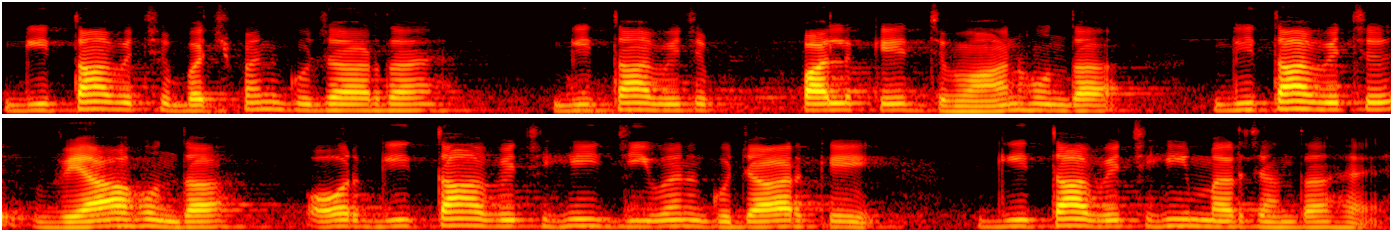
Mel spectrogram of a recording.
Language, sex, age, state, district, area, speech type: Punjabi, male, 30-45, Punjab, Jalandhar, urban, spontaneous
